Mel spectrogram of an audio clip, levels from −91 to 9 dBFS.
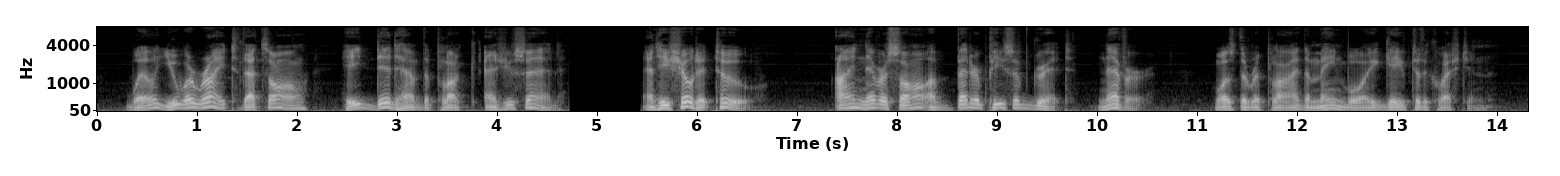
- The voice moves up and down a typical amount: No, wide, 8.4 semitones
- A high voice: No, low, 110 Hz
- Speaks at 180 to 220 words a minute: No, average, 160 wpm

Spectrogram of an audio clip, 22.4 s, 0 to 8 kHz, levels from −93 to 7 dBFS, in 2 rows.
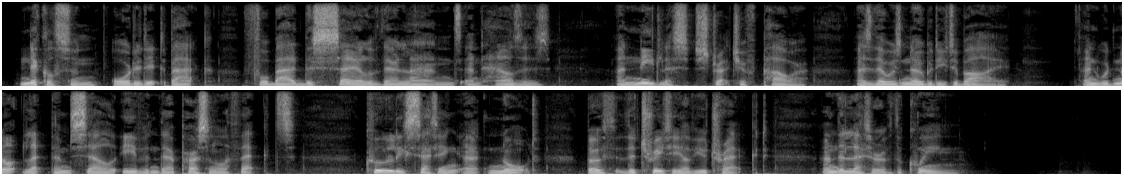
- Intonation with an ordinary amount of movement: Yes, average, 3.5 semitones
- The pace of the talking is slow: Yes, slow, 130 wpm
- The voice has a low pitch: Yes, low, 120 Hz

